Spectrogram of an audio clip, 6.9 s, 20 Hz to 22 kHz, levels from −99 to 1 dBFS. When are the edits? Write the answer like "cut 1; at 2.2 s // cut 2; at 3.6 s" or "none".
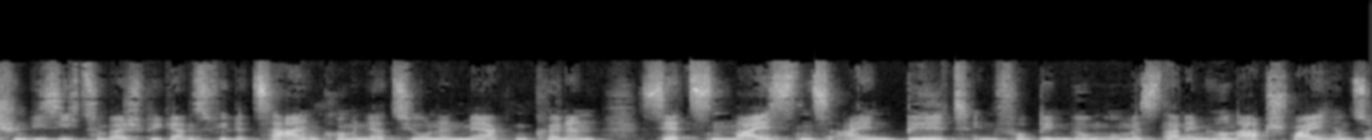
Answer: cut 1; at 4.9 s

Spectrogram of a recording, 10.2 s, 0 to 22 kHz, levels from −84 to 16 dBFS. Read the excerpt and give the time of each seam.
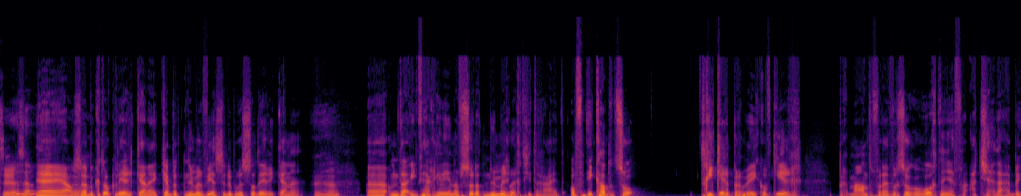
cut 1; at 4.2 s // cut 2; at 5.1 s // cut 3; at 7.7 s

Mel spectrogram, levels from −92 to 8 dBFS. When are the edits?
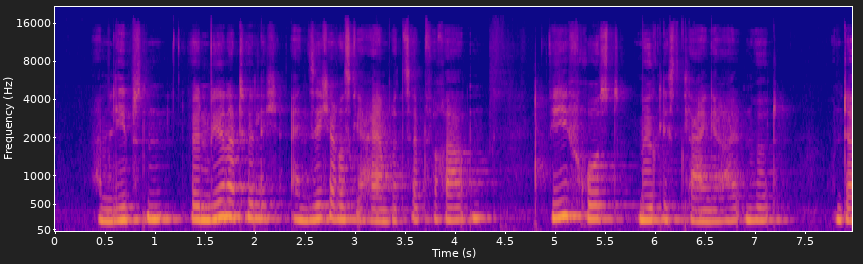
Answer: none

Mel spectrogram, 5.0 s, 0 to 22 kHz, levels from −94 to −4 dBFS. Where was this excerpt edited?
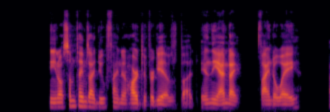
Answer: cut 1; at 2.9 s

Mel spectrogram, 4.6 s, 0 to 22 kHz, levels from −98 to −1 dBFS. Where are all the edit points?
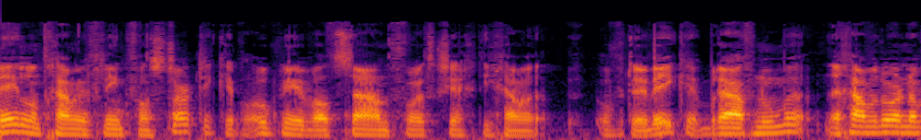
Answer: cut 1; at 1.2 s

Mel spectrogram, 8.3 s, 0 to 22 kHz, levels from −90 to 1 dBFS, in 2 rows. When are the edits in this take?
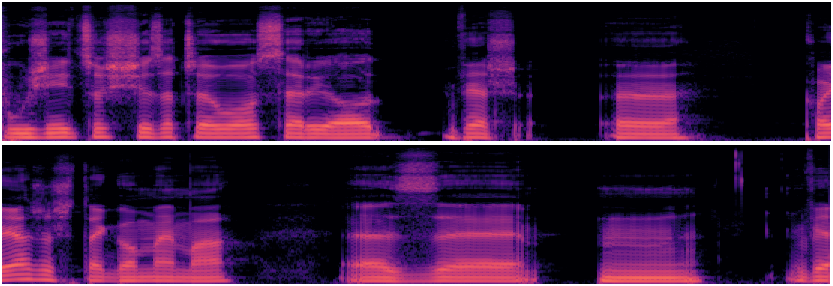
none

